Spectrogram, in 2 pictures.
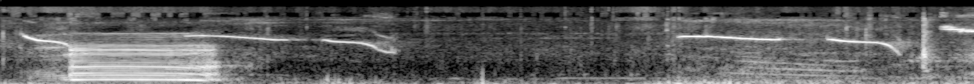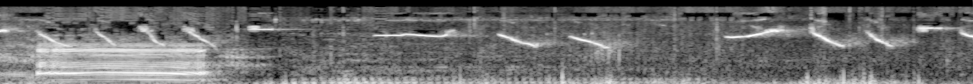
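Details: Several tame cows calling on a road: two loud, harmonic moos, each about a second long, separated by a few seconds, with bird chirps and whistles in the background and faint low rumbling.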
